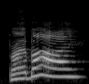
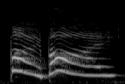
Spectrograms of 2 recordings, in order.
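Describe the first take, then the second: First: It is said in a middle-sized voice. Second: It is said in a high squeaky voice.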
